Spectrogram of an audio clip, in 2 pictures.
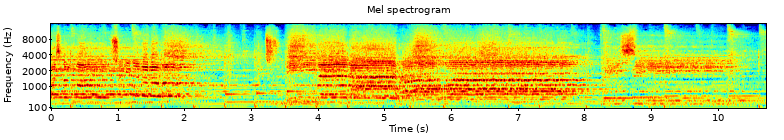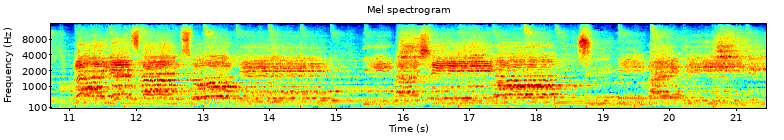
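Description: Mixed group of men and women singing a Korean contemporary worship song together, backed by a band with acoustic guitar and keyboard over a steady beat.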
